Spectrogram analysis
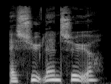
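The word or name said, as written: ASYLANSØGER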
